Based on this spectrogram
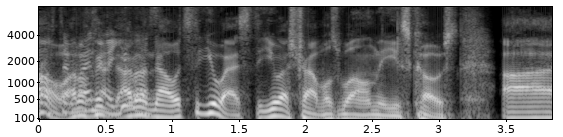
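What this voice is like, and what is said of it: Usual voice. Nothing is said of it.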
